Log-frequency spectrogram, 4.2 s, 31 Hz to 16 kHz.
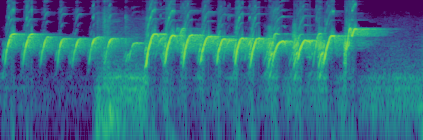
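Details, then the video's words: Lively song of an Asian fairy-bluebird with full fill-in phrases, used as a master for songbird training: an unbroken stream of sharp rising whistles, ending on a higher drawn-out note. "suara 4 CUCAK BIRU GACOR full isian"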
